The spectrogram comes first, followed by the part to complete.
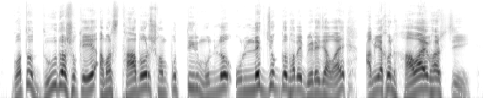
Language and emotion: Bengali, happy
